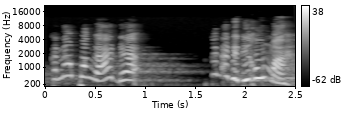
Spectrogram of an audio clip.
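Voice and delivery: high-pitched, disbelieving demand for an answer; acting out an exasperated youth leader, voice shooting up; exasperated questioning. (bertanya kesal dengan nada tinggi)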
